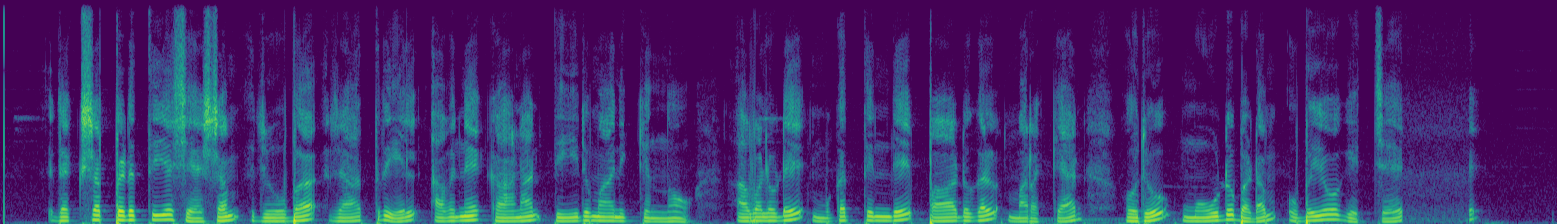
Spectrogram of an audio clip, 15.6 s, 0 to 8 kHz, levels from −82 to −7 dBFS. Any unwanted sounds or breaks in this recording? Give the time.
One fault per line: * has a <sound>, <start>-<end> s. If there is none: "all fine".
all fine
